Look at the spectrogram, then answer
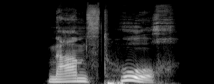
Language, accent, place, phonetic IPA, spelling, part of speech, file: German, Germany, Berlin, [ˌnaːmst ˈhoːx], nahmst hoch, verb, De-nahmst hoch.ogg
- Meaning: second-person singular preterite of hochnehmen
